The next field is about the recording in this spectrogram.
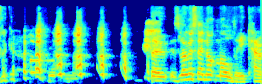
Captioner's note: laughing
